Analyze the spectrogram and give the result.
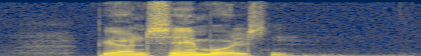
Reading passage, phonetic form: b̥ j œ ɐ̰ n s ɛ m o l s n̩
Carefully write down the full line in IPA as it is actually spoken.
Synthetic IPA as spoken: b̥ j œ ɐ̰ n s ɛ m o l s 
